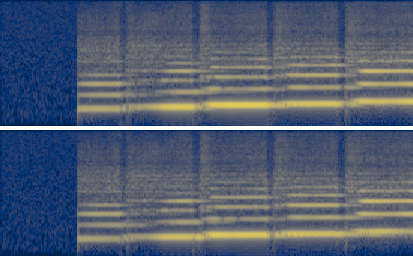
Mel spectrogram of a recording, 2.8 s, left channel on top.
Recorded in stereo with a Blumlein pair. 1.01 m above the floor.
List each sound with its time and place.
0.5 s a flute: straight ahead, 0.8 m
